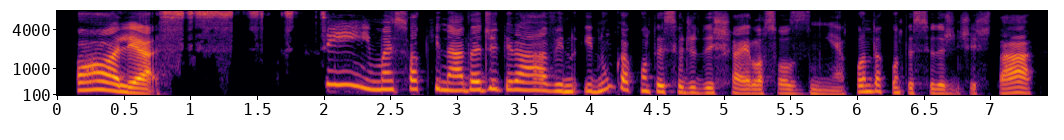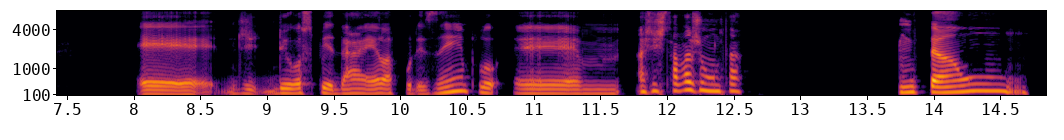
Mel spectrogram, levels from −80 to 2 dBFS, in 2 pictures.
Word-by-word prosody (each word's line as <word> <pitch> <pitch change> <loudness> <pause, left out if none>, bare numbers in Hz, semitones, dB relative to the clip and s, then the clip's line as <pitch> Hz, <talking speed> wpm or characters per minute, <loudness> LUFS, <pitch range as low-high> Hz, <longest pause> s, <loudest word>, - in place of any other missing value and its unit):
Olha, 240 - +7
s-sim! 455 -5 -3
mas 290 0 +1
só 300 - 0
que 305 +2 -4
nada 260 +2 +3
de 310 +1 -1
grave 260 -6 +1
e 230 - -1
nunca 300 - -1
aconteceu 215 -6 -2
de 180 - -3
deixar 170 -2 -3
ela 145 0 +1
sozinha. 135 -4 -7
Quando 215 +1 0
aconteceu 180 -7 -6
da - - +1
gente 145 - -14
estar, - - +1 0.7
eh, 130 -2 +1
de 145 -1 -10
de 160 - -5
eu 155 - +2
hospedar 155 -1 -2
ela, 150 +1 0
por 145 -3 -11
exemplo, 175 - -2
eh, 150 -2 -1 0.4
a 210 - -1
gente 230 +1 -2
estava 255 +3 +1
junta. 230 -3 -1 1.2
Então 200 +2 +3
200 Hz, 135 wpm, -22 LUFS, 150-250 Hz, 1.2 s, Olha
